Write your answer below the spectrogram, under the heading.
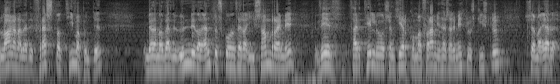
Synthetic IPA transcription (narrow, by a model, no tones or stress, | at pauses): laːɣanavɛɾðɪfɾɛst̪aðt̪ʰiːmapʰʏnt̪ɪð | mɛːðanaðvɛɾðɪʏnːɪðaðɛnt̪ʏɾ̥skɔːðʏnθejrːaisamːɾaːjmɪvɪðθajɾ̥t̪ʰɪlːʏɣʏ̥sɛmçɛːɾkʰɔːmafɾamːiθɛsːaɾɪmɪhklʏscist̪lʏ | sɛmaɛɾ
